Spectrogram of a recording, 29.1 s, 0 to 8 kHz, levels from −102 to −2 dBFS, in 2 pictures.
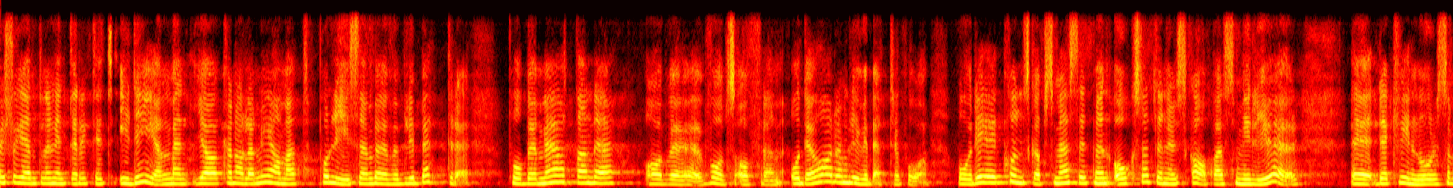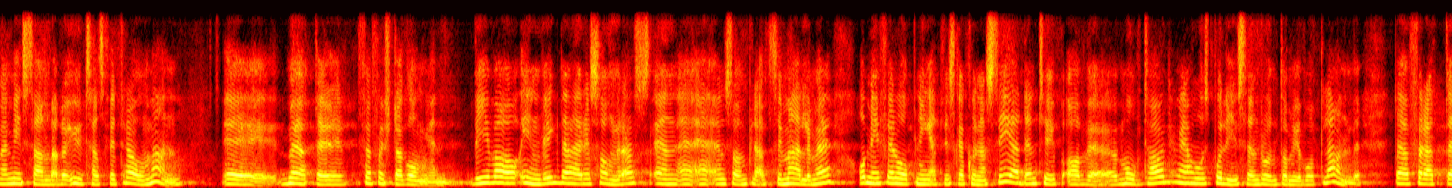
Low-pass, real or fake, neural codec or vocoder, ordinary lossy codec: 7.2 kHz; fake; codec, 16 kHz, 4 kbps, FreqCodec, smaller model; none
